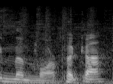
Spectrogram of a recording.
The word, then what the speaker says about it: MMORPG: I'm sorry, did you just say Memorpiga? Yeah, people say- Memorpiga. Some people pronounce it as a word, yeah. What? Some people pronounce MMORPG as a word, yes.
